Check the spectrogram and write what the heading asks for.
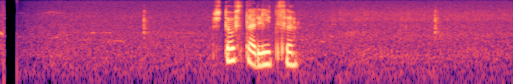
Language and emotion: Russian, neutral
